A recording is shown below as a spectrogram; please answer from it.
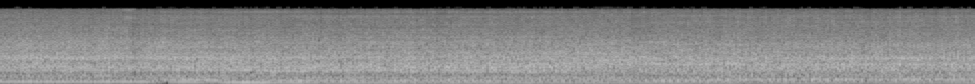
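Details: Red Acura Integra idling too high: fast steady idle, then pitch sags lower and rougher. Coolant leak present; owner suspects dirty IACV or low coolant. Covering the idle air control valve bypass immediately drops RPM.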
